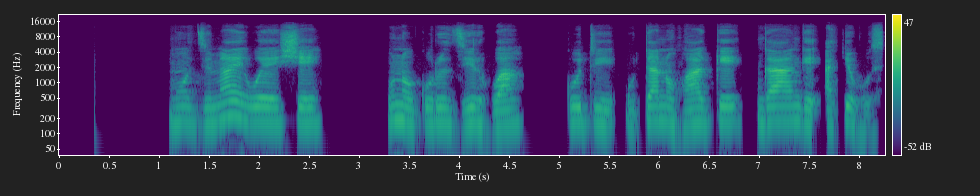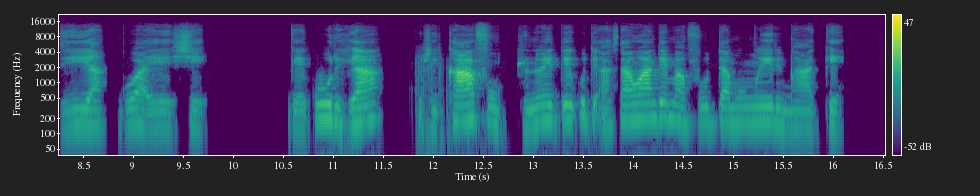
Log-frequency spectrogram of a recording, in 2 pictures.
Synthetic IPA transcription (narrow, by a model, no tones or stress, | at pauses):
mud͡zimaiwe̞ʃe̞ | uno̞kuɾud͡zirwa | kutiutano̞ɦwake̞ŋɡaŋɡe̞ʔat͡ʃiɦozijaŋɡuʋaje̞ːʃe̞ | ŋɡe̞kurja | ʐikafuʐ̥ino̞itekutiʔa̰sawande̞mafutamumwiɾimwaːke̞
